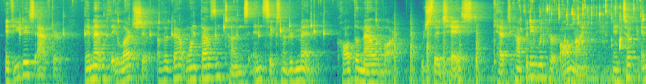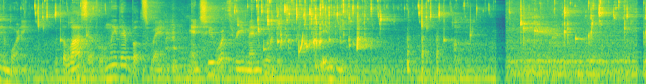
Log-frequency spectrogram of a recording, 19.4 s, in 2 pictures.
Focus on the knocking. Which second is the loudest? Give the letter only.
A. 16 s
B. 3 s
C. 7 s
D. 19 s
A.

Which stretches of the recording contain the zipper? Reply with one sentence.
You can't hear the zipper here.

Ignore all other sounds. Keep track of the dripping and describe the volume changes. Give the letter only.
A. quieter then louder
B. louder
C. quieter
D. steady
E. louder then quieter
B.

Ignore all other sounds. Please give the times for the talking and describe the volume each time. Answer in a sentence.
The talking can be heard from 0.0 to 14.9 s, at a steady volume.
